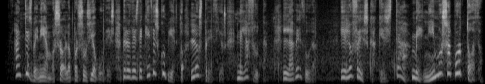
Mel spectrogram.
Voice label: female spanish market comercial; ideasonora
